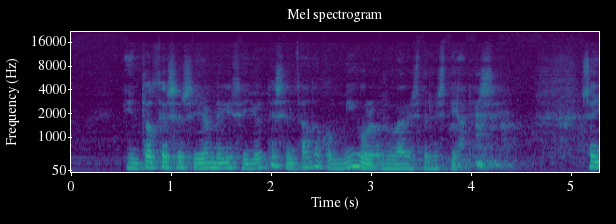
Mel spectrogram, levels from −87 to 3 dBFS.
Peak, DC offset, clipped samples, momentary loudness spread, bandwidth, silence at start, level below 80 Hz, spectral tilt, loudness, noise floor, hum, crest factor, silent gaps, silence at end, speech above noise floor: -22 dBFS; under 0.1%; under 0.1%; 16 LU; over 20 kHz; 0 s; -74 dBFS; -6 dB/octave; -38 LUFS; -62 dBFS; none; 18 dB; none; 0 s; 24 dB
